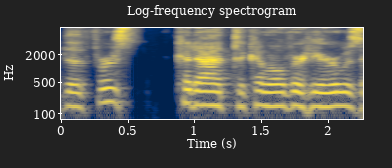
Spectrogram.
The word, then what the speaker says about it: Cadotte: involved with the british the british saw the t on the end and pronounced it kadat and it took over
